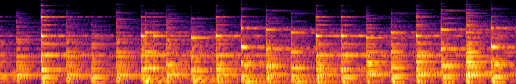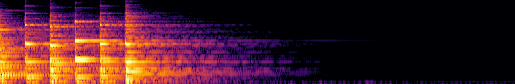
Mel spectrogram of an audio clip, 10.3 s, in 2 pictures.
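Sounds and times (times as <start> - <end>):
piano: 0.0 - 7.9.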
